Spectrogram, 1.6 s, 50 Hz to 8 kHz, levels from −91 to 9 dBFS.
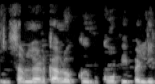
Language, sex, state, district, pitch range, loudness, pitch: Hindi, male, Bihar, Muzaffarpur, 150-160 Hz, -17 LUFS, 155 Hz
